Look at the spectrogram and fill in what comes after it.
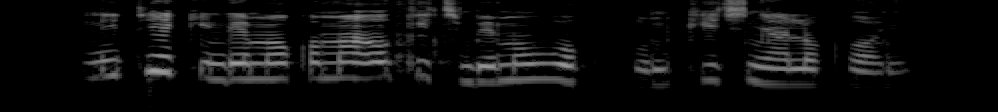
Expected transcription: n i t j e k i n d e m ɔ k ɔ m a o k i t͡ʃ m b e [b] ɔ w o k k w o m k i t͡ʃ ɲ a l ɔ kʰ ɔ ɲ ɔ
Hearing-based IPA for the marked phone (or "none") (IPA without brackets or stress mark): m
